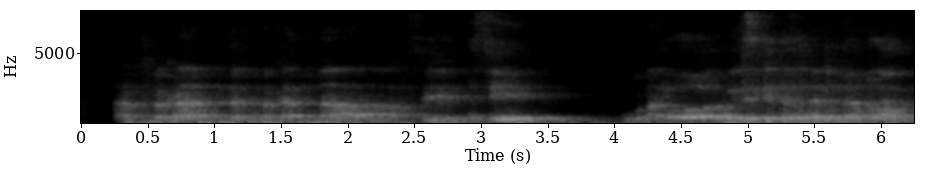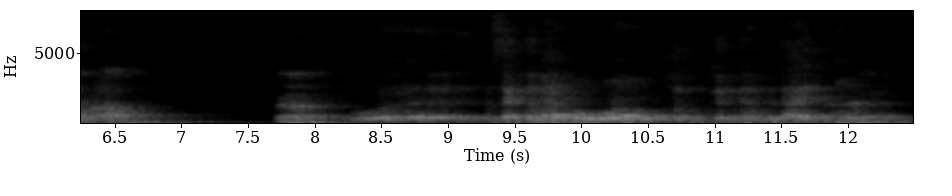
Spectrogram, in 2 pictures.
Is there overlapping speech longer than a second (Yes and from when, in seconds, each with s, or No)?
Yes, from 4.8 s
